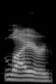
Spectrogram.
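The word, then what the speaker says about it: lyre: Liar um would say what is it liar that's how we pronounce it in music history anyway liar okay I'll take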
